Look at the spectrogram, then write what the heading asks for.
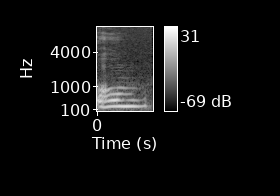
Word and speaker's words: Om: Just Om. Om is such a simple word. It's made up of 3 sounds, A, U and Ma. A and U together make O.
